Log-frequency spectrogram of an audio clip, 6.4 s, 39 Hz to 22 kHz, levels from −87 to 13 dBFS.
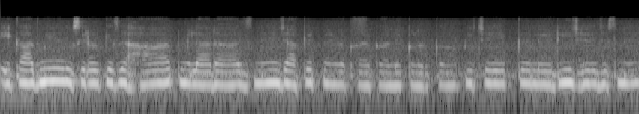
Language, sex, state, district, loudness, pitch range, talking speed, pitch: Hindi, female, Uttarakhand, Tehri Garhwal, -16 LUFS, 205-230 Hz, 215 wpm, 220 Hz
